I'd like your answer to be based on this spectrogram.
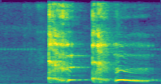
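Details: Child with pertussis: two quick harsh coughs, the second trailing into a high, strained, tonal sound, fitting whooping cough; child then urged to spit out phlegm and vomit.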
